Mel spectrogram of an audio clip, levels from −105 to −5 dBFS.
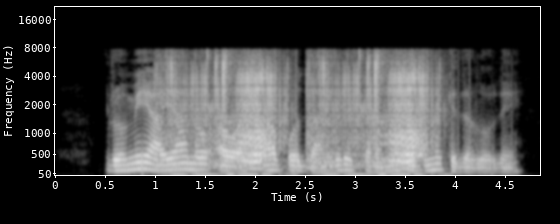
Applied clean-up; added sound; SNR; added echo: none; Fart; -3 dB; none.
